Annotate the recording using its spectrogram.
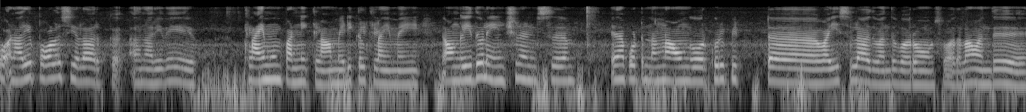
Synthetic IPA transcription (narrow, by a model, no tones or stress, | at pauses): pːnɛɾɐjɐpaːlɪsɪjɐlːãːɪɾɯkːɯɐðɯnɛɾɐjɐʋeː | kɭɐɪmɯmpɐɳːɪkːɐlãːmɛɽɪkːɐlkɭɐɪmɐɪɐʋɐŋɡɐɪðɯʋlɐɪnʂʊɾɐns | eːnːãːpoːʈːɯɾɯnd̪aːŋɡɐnːaːɐʋɐŋɡɐɔɾɯkʊɾɪpːɪʈːɐʋɐjɐsɯlɐðɯʋɐnd̪ɯʋɐɾʊ̃so̰ːɐ̰ðɛlːãːʋɐnd̪ɯ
